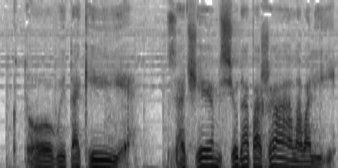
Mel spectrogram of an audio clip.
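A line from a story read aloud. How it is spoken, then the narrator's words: Giant roaring from afar. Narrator (Russian): проревел великан издалека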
